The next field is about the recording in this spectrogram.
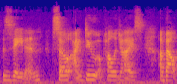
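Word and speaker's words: Xaden: of the video I'm calling him Xander his name is Zaden so I do apologize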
